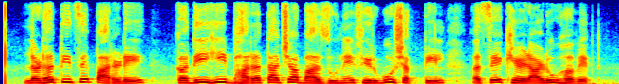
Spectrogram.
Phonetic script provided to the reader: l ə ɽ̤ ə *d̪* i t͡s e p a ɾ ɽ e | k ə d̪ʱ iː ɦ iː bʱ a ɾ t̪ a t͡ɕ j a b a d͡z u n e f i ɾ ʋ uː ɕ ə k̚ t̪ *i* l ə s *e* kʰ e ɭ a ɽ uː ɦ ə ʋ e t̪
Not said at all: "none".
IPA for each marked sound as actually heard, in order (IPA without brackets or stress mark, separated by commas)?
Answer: t̪, iː, e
